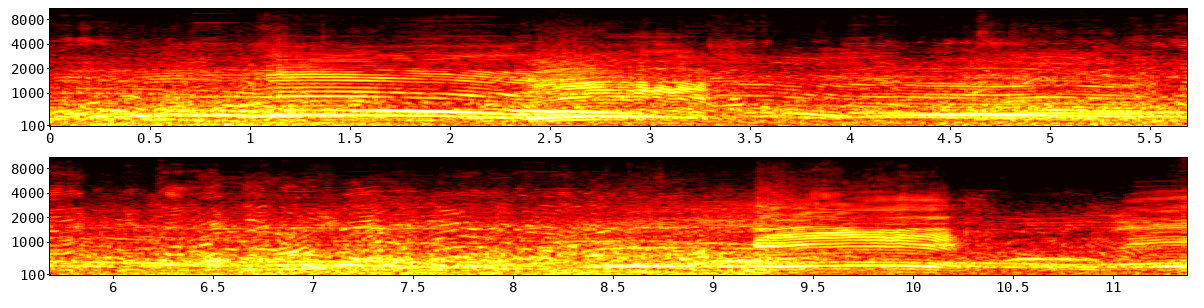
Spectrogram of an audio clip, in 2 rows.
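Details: Sahiwal bull calves at a cattle market in Tangail on 20 August, bought by a local farmer: several overlapping low, drawn-out moos with rising and falling pitch, amid crowd chatter and people haggling over prices.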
